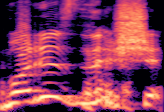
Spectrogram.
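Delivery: mock exasperated outburst. Retelling a client's reaction on camera, imitating someone freaking out. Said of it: "he's, like, freaking out".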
